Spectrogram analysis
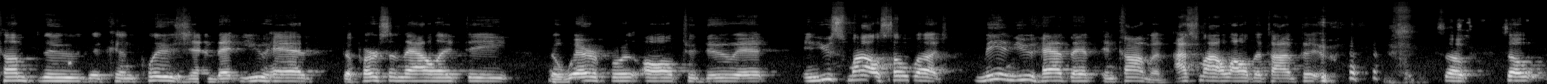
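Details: Male with non-fluent aphasia since a stroke during heart valve surgery in 2007, initially able to produce only two single words; aphasia (post-stroke).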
